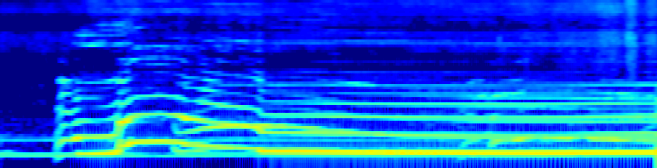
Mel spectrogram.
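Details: Captive wolves at Polar Park howling close by: a steady low drawn-out tone joined by a second voice that jumps upward in steps then glides down, layered harmonic howls sustained through the end.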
